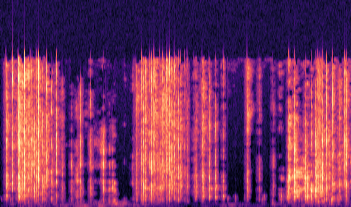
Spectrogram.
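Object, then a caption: Plastic TV remote control. Long blue acrylic nails tap and scratch across the rubber buttons and casing of a small black plastic universal TV remote (LG-style), hollow with batteries inside, lying on a grey fabric surface. Rapid, bright clicking taps come in dense bursts separated by short pauses, each tap dying away almost instantly, with a faint low hum beneath.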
